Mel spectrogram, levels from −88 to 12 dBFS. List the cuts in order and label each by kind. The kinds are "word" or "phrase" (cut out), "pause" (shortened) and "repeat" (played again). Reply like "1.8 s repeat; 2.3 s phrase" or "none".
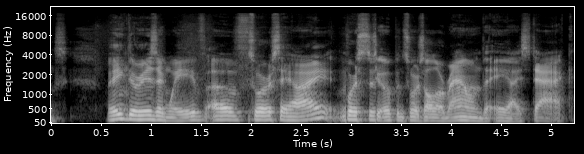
1.1 s word; 2.0 s word; 2.9 s word; 3.2 s word

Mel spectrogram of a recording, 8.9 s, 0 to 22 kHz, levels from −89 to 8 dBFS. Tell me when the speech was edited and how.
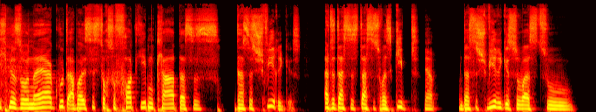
none

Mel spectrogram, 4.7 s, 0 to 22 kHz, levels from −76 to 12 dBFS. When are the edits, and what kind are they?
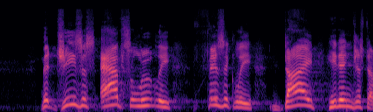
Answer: none

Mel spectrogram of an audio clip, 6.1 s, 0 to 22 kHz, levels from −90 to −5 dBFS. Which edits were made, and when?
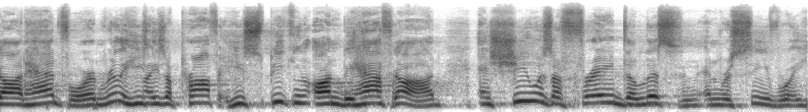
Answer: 1.1 s word; 2.3 s word; 2.9 s word

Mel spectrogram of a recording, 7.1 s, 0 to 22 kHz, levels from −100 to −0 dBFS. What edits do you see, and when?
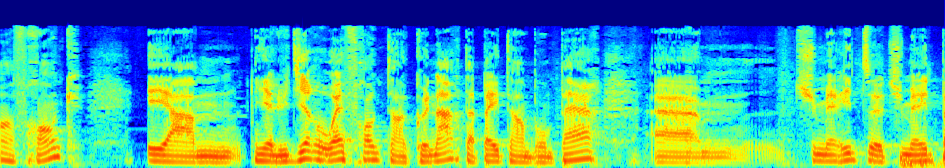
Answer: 1.8 s pause

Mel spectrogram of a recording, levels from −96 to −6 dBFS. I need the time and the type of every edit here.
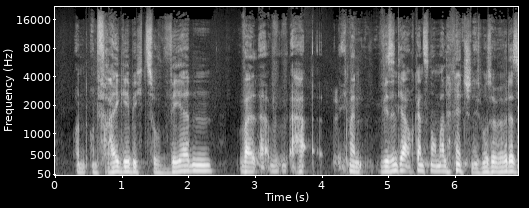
2.6 s pause

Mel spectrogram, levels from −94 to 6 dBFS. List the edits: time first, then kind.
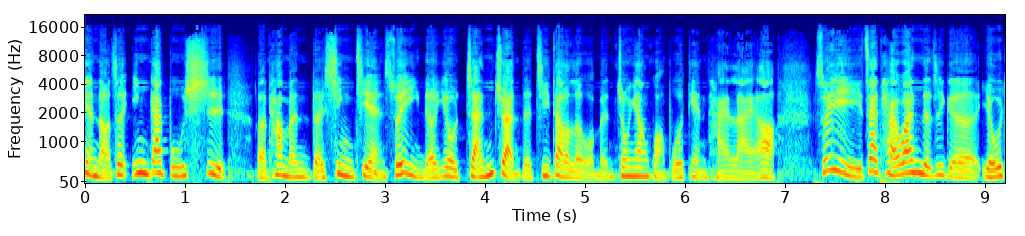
none

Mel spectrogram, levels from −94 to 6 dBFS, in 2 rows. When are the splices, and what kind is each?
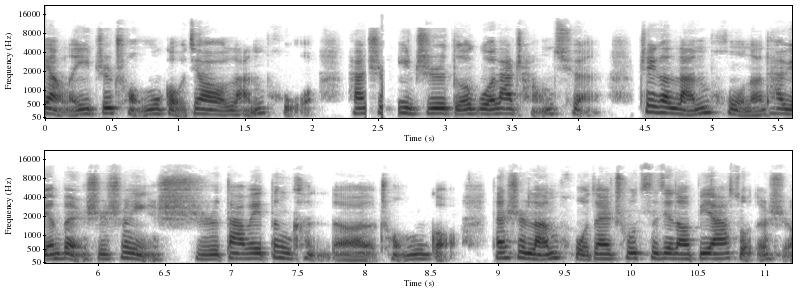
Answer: none

